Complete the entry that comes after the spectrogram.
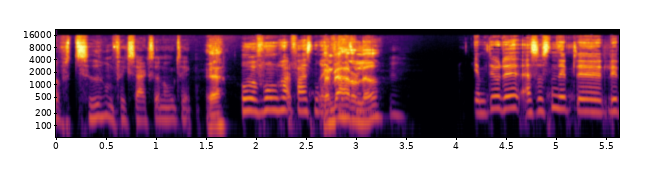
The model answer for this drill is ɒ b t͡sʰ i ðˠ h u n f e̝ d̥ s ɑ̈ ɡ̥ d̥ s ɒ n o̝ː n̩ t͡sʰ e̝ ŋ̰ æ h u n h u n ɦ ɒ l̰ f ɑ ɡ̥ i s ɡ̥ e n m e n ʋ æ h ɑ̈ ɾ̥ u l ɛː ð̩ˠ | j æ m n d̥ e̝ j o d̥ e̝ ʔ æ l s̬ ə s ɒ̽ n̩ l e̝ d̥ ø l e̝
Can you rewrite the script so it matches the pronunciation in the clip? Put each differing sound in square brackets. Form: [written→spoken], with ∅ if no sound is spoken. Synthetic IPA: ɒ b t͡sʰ i ðˠ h u n f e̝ [d̥→ɡ̥] s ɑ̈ ɡ̥ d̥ s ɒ n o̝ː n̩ t͡sʰ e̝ ŋ̰ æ h u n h u n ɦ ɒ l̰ f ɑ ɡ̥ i s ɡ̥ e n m e n ʋ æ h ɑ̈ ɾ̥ u l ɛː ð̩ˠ | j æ m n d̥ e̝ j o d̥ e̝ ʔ æ l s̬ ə s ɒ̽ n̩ l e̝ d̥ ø l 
